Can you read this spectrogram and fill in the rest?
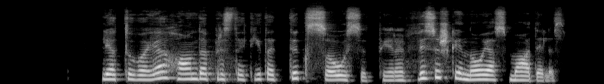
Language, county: Lithuanian, Klaipėda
